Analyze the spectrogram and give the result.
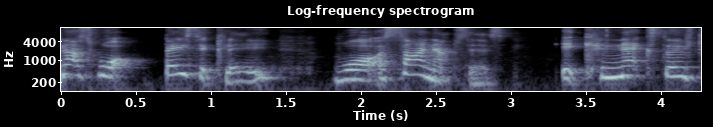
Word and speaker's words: synapse: And I just realized that I actually just said that wrong. It's a synapse.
